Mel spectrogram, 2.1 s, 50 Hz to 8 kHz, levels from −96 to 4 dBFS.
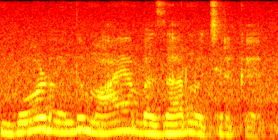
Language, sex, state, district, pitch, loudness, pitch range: Tamil, male, Tamil Nadu, Nilgiris, 155 Hz, -17 LUFS, 150-185 Hz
